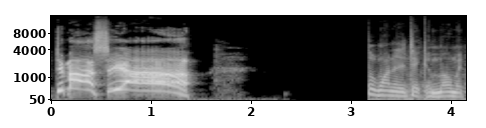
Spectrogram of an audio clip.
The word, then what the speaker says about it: Demacia: It used to be Demacia. Is it Demacia now? Or is he just pronouncing it that way because of an accent thing? It is Demacia, though. Like, that's what Garen has been yelling for the past 14 years.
